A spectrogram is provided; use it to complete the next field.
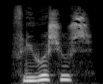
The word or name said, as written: flyversjus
